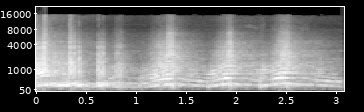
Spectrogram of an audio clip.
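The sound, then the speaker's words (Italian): A Lamborghini sports car engine revs repeatedly, its pitch climbing and falling in several loud surges over a few seconds, with no talking. “Allora, rombo di auto, Ferrari oppure Lamborghini, un attimo li faccio risentire così sentiamo poi la tua risposta.”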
